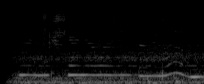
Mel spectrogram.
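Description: A person's voice holding a long, drawn-out "okay" like a sung note, which dips a little and then rises and falls near the end.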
